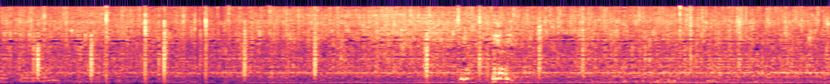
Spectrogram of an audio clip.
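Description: Green chillies and chopped aromatics frying in hot oil in a pan: a steady sizzle with many sharp crackles and pops throughout.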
